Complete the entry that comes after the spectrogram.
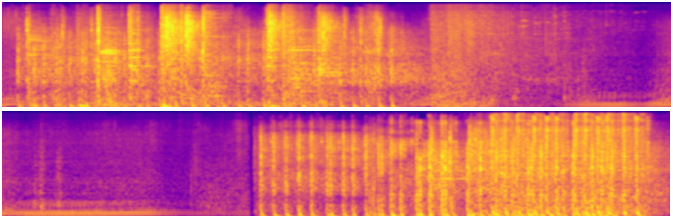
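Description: Rapid bursts of automatic gunfire in a competitive league video game match, dense and loud, stopping for a few seconds of quieter game sound before the shooting resumes.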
